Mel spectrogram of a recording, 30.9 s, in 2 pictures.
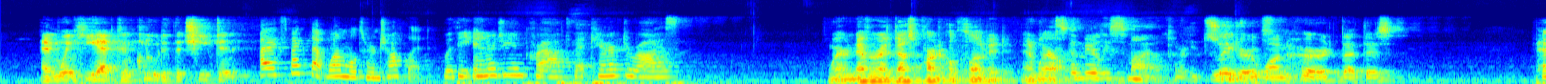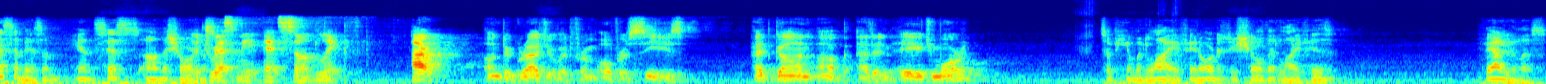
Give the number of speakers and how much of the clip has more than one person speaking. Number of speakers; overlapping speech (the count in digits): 7, about 6%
